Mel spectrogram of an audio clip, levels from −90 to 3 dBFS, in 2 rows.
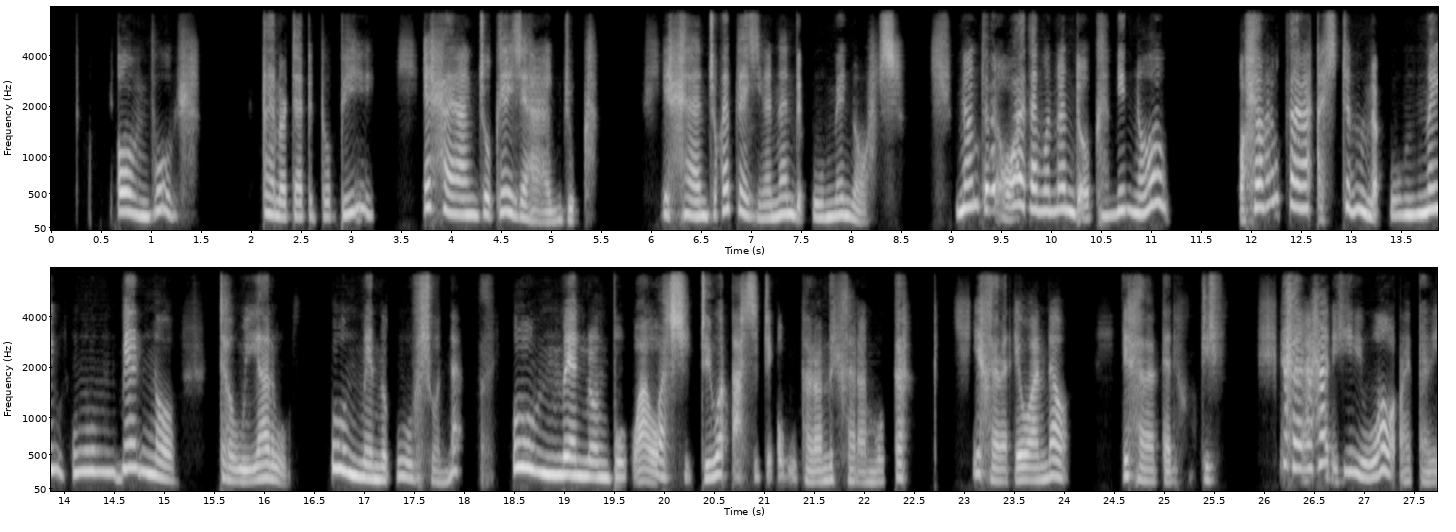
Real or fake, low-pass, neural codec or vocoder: fake; 7.2 kHz; codec, 16 kHz, 0.5 kbps, FreqCodec, larger model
